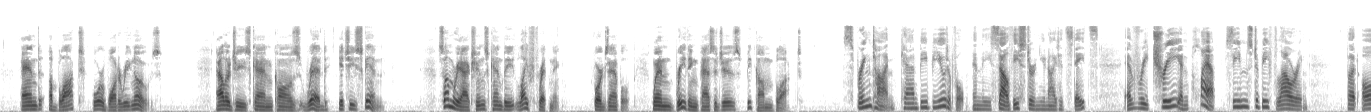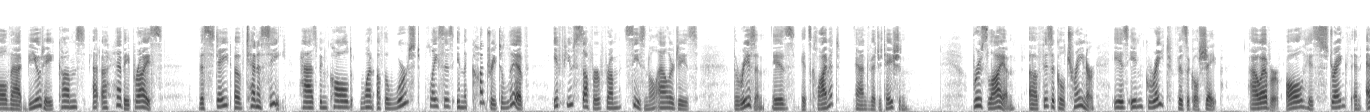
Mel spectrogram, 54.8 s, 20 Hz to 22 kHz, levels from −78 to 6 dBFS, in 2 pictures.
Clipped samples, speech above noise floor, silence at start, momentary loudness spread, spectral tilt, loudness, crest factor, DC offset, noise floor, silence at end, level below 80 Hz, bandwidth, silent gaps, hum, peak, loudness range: under 0.1%; 33 dB; 0.45 s; 12 LU; -4.5 dB/octave; -23 LUFS; 22 dB; under 0.1%; -55 dBFS; 0 s; -56 dBFS; 8.8 kHz; none; none; -2 dBFS; 4 LU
